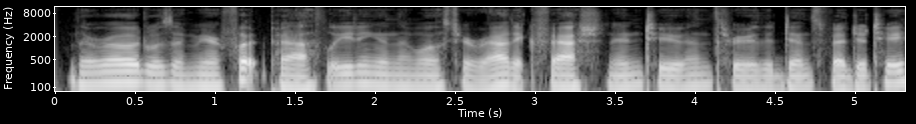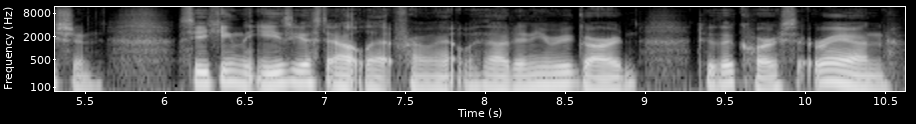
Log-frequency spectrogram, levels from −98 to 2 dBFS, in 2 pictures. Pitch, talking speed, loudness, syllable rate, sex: 105 Hz, 180 wpm, -18 LUFS, 5.3 syllables/s, male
